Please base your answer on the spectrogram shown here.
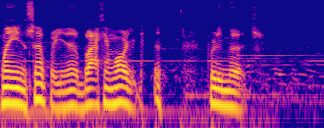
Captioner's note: laughs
